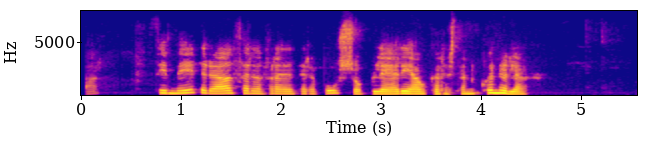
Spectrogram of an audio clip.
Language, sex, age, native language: Icelandic, female, 40-49, Icelandic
